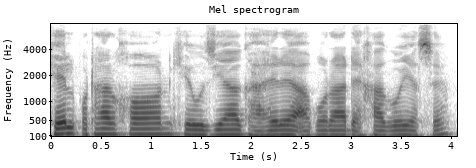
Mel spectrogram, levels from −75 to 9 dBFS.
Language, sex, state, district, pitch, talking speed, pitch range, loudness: Assamese, male, Assam, Kamrup Metropolitan, 125 Hz, 120 wpm, 120-140 Hz, -17 LUFS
